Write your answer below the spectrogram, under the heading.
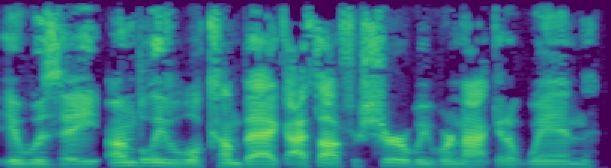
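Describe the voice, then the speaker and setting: A man in his thirties with a bright, crisp voice chats casually as a sports caller. The sound is close and dry. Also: mid-range voice, flat delivery, a little fast, no room sound. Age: 30s.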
